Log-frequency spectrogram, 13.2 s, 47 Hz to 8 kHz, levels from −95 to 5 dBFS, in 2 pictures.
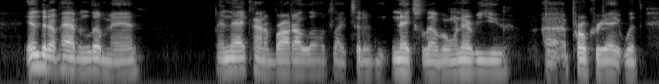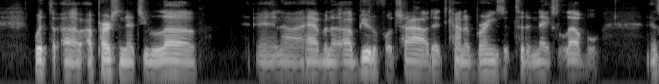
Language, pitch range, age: English, 95-110 Hz, 20-39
